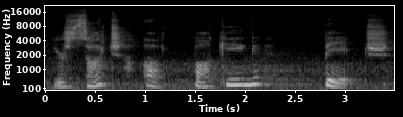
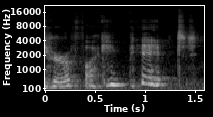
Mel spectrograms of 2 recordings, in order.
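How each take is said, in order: First: A touch of a mock snarl, higher; mildly fierce, half-performed swear; retold insult. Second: A touch of a mock snarl, higher; mildly fierce, half-performed swear; retold insult again. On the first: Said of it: "the devil came out of me". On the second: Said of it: "the devil came out of me and I said".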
